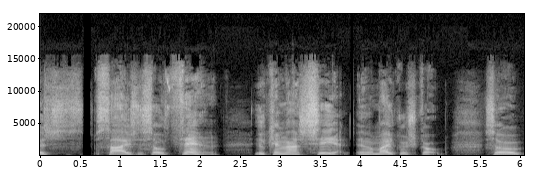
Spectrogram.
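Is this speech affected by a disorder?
Yes: tongue cancer; recovering, tongue exercises.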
